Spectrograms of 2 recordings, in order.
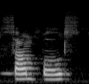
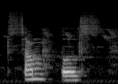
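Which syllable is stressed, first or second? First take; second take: first; second. First: The stress is on the first syllable. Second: The stress is on the second syllable. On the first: The speaker calls it right. "the first syllable, sam, is stressed" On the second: The speaker calls it wrong.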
